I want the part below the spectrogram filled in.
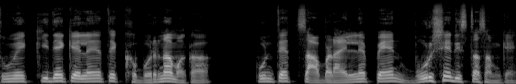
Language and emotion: Goan Konkani, disgusted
